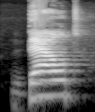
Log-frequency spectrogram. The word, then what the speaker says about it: doubt: the second case is when it comes before a t again at the end of a word or right before the end like Deb doubt or subtle the first rule is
